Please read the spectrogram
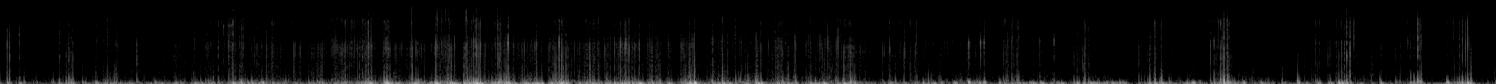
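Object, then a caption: Rubber spiky massage ball. A small teal spiky rubber massage ball is held in the fingers and scratched and rubbed with the fingertips close to the microphone. The result is a steady stream of dense, crackly scratching and rustling with a heavy low-end rumble and many quick, dry clicks.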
